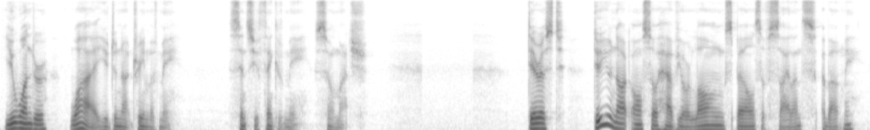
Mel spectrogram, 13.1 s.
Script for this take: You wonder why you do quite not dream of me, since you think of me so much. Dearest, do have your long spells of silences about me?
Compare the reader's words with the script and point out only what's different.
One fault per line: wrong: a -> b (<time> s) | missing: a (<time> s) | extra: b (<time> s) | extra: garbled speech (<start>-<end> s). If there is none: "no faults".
missing: quite (1.8 s)
extra: you not also (9.0 s)
wrong: silences -> silence (11.6 s)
